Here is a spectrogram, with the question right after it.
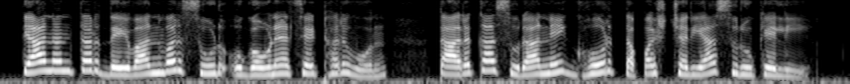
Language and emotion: Marathi, neutral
